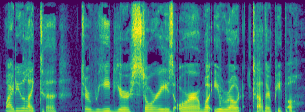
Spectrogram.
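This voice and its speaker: Raspy, hoarse woman hosting a children's podcast. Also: lowish voice, fairly even intonation, normal speed, a little mellow. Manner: encouraging, simple questions, echoing answers. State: hoarse from laryngitis. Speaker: podcast host, school teacher or librarian. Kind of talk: friendly podcast interview with children.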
